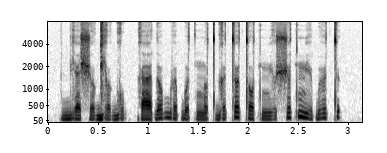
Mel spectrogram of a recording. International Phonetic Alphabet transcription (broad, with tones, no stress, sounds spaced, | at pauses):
bʲ æ˩ ʃ ɵ˩ ɡ j ɵ˩ ɡ u˩ kː æ˩ ɗ ɵ˥ b ʏ˩ ɓ ɵ˩ t n o˩ t ɡ ʏ˥ t ɵ˥ t o˩ t mʲ u˩ ʃ ʏ˥ t mʲ ʉ˩ ɓ ʉ˥ t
